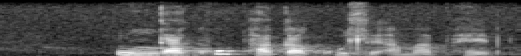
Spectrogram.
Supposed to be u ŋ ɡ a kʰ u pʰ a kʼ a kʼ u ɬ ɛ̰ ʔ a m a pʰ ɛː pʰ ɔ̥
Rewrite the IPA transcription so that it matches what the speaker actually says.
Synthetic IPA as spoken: u ŋ ɡ a kʰ u pʰ a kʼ a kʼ u ɬ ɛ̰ ʔ a m a pʰ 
